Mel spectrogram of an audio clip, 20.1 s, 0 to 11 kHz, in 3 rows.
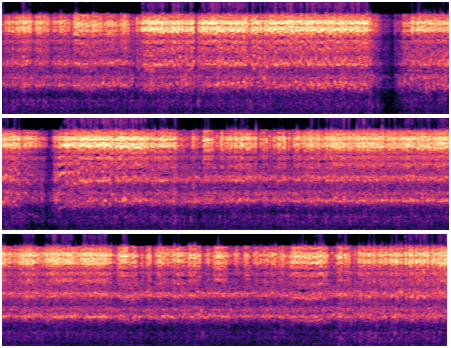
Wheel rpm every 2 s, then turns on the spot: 230, 200, 180, 110, 200, 230, 240, 230, 230, 230.
none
